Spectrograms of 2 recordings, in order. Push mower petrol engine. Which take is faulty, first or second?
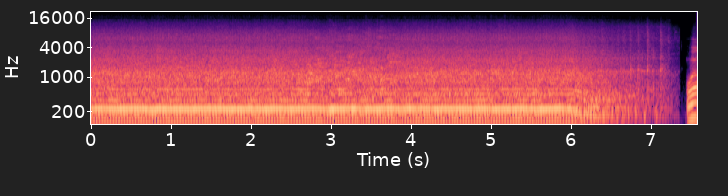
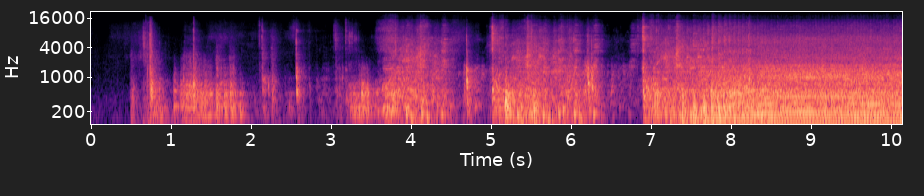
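second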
